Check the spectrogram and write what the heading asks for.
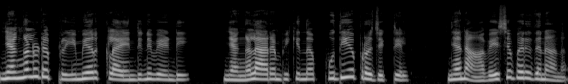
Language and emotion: Malayalam, happy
